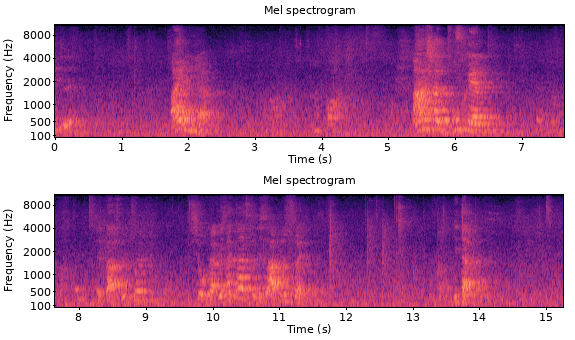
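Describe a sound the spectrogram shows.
An older man speaks calmly and deliberately, pausing between phrases.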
